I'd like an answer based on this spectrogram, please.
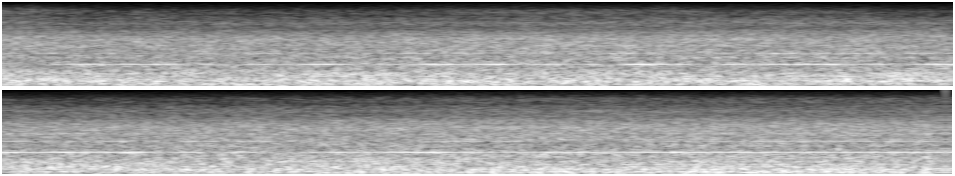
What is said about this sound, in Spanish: Nosotros cual estamos verificando aquí que prendan los ventiladores de excitación. Y se escuchan unos ventiladores, uno lo verifica nomás.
